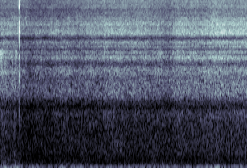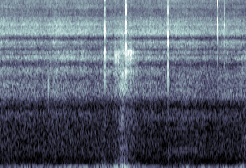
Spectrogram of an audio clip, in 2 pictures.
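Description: Steady rushing noise of a fast board slide down loose volcanic gravel: wind buffeting the microphone and the board scraping through the grit, with a few sharp ticks of stones striking in the second half.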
